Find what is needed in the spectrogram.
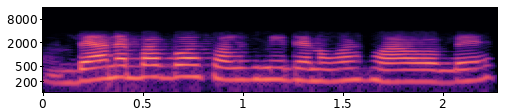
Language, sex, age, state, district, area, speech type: Assamese, female, 45-60, Assam, Charaideo, urban, conversation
